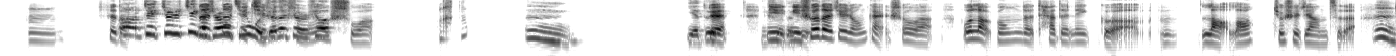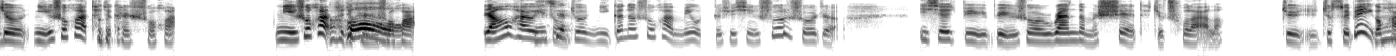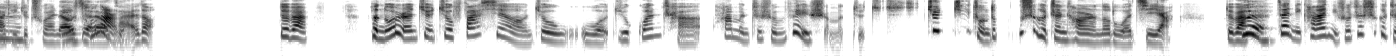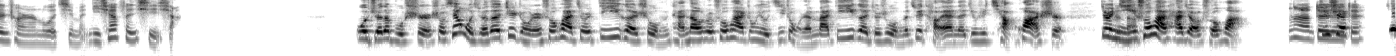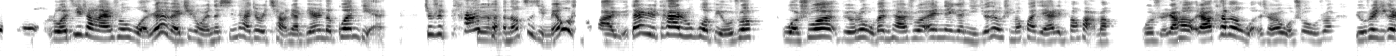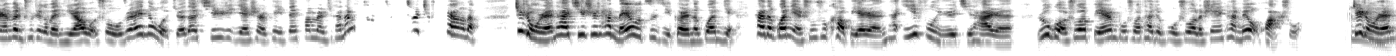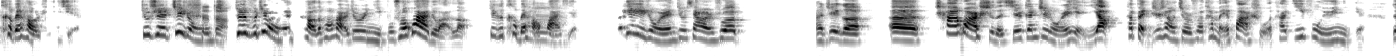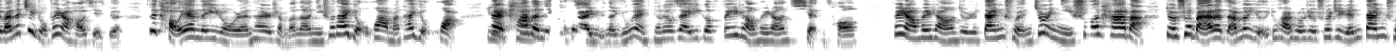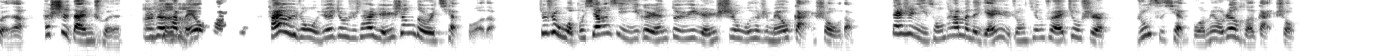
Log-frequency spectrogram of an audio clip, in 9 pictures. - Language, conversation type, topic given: Chinese, podcast, 你从大自然中学到了哪些人生道理？
- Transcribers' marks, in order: chuckle; giggle; laughing while speaking: "哦！"; "确" said as "切"; in English: "random shit"; unintelligible speech; tapping; other background noise; laugh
